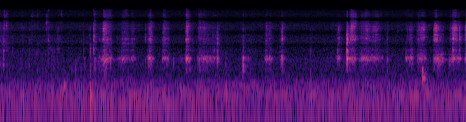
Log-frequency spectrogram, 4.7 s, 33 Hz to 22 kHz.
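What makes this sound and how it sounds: An Olympus PEN EE, a small, hollow compact film camera with a chrome metal top plate and a leatherette body, is held in both hands and tapped and scratched on the top plate and body with fingertips and short nails. Quiet, short clicky taps with a hollow tone around 970 Hz and bright edges stand out over soft scratching, each dying away almost at once.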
